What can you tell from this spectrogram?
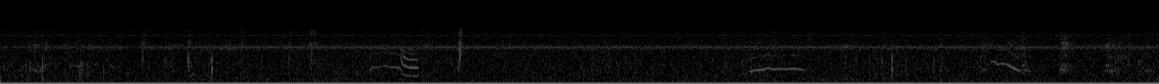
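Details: Nine-day-old spaniel x Shih Tzu cross puppies, a litter of three females and one male, give thin whining squeaks: a few short wavering tones near four, seven and ten seconds, set against a steady hiss.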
